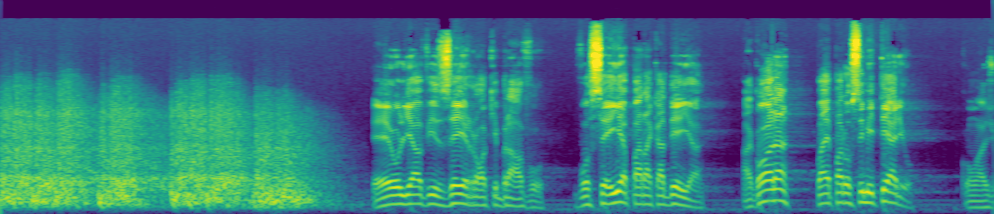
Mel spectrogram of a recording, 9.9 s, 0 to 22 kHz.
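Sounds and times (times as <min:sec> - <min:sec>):
gunshots in a dramatized Western-style shootout: 0:00.0 - 0:03.5
speech: 0:03.8 - 0:09.9.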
